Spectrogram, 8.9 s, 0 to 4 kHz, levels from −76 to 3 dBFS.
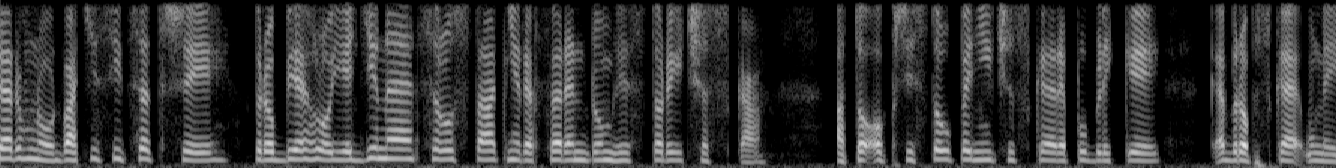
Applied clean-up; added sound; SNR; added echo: neural diffusion model UNIVERSE++.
